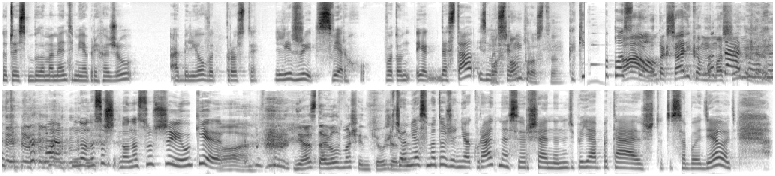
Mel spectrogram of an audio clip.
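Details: Adult woman speaking; normal speech.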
